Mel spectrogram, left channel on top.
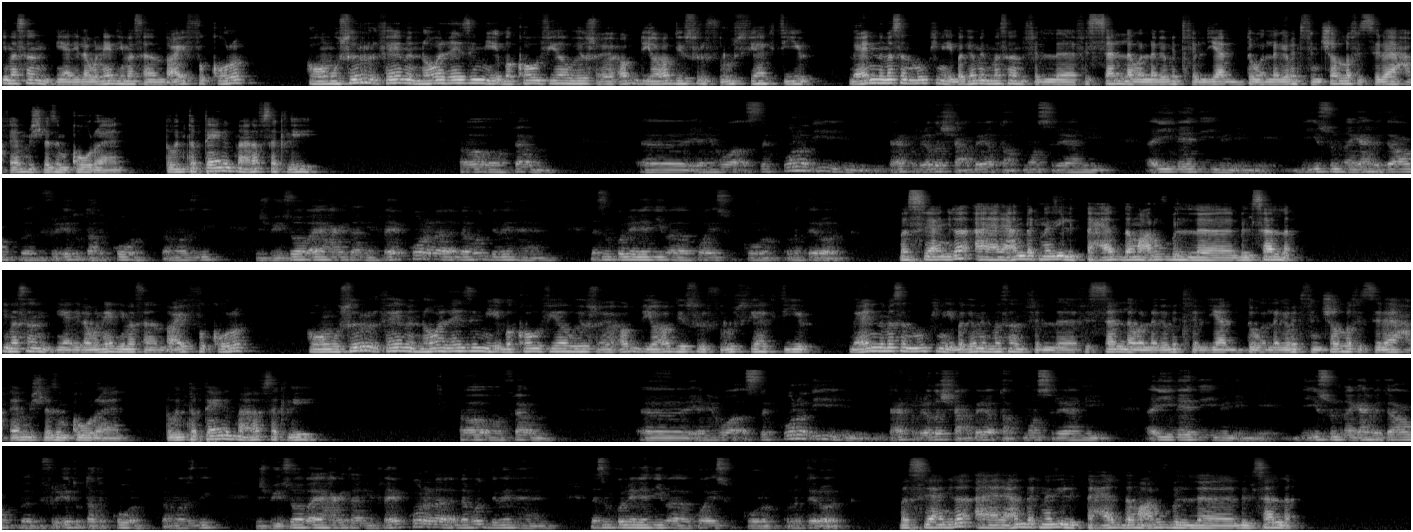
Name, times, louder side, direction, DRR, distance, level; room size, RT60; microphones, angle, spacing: voice 1, 0.0-2.4 3.1-8.1 8.5-15.3 15.7-17.2 37.2-41.0, left 1 dB, 85° left, 1.5 m, -23 dB
voice 2, 18.7-19.6 20.4-25.2 25.5-30.3 30.7-33.7 34.1-36.6, right 1 dB, 30° right, 2.6 m, -31 dB
7.8 x 7.8 x 2.2 m
head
